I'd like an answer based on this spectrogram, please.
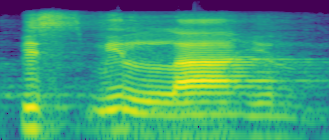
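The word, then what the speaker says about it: بِسْمِ اللَّهِ الرَّحْمَٰنِ الرَّحِيمِ: Bismillahirrahmanirrahim. Tapi juga ada yang tidak tahu cara bacanya atau bacanya tidak benar.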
